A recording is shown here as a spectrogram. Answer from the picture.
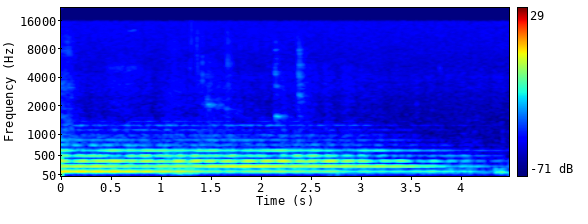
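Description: The last chord of an acoustic guitar ringing out, one steady chord slowly dying away over about four seconds.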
